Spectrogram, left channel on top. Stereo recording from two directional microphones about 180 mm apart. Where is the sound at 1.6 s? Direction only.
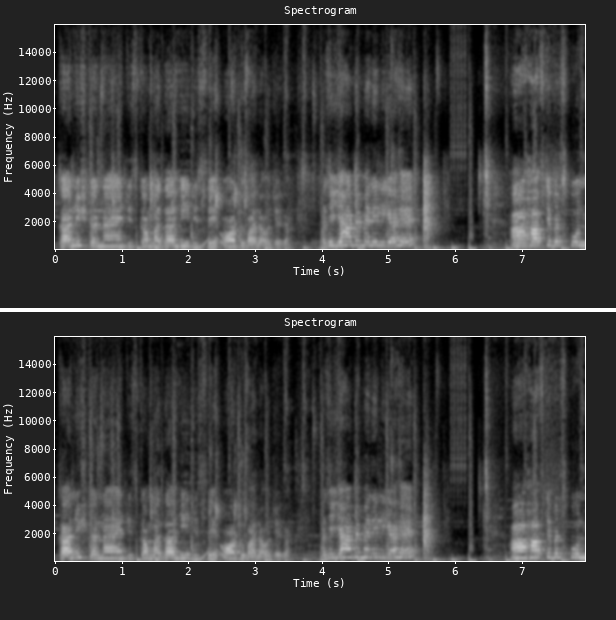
50° right (ahead or behind).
